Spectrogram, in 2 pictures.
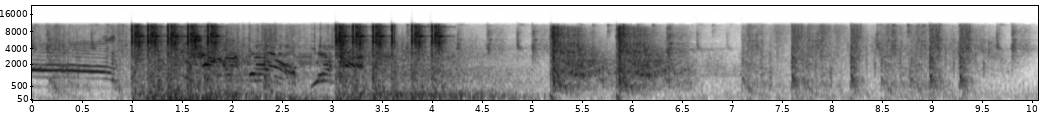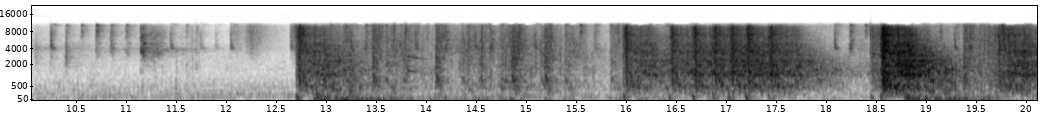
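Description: Rifles fire rapid bursts that echo in a tunnel.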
